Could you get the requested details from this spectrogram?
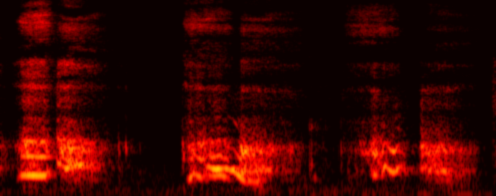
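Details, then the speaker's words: A baby with croup, cared for at home: classic barky cough and noisy, harsh, high-pitched crowing stridor on repeated breaths in. "gives that classic both barky cough and that high-pitched strider sound which is that noisy breathing in."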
